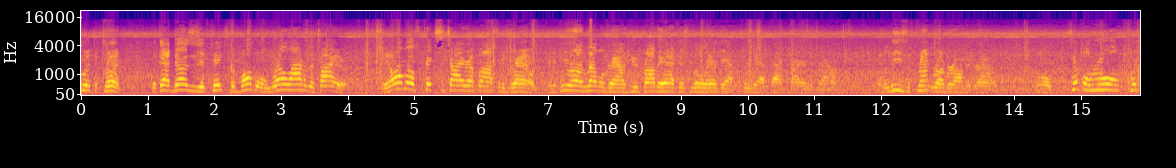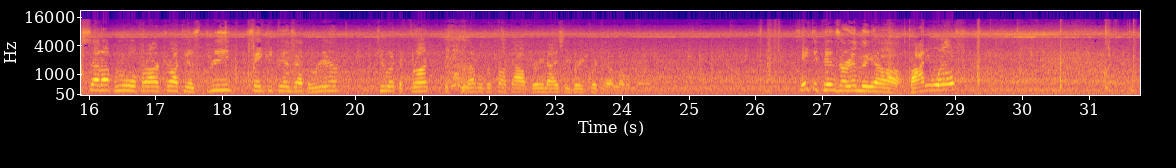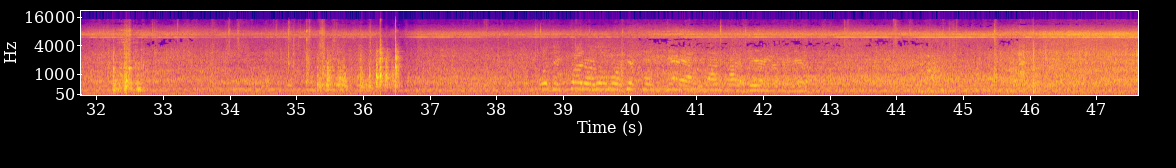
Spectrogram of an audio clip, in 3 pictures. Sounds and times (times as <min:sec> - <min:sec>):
Speech: 0:00.0 - 0:11.4, 0:12.0 - 0:24.5, 0:26.6 - 0:29.1, 0:38.3 - 0:42.8
Truck: 0:00.0 - 0:47.6.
